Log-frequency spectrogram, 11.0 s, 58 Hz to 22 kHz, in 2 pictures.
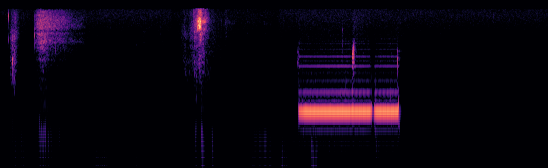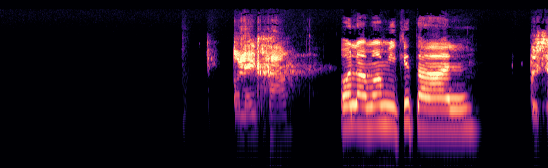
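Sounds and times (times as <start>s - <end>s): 
faint rustling and small handling noises: 1.4s - 2.8s
phone ringback tone over a speakerphone: 3.0s - 4.0s
speech: 8.3s - 10.9s.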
